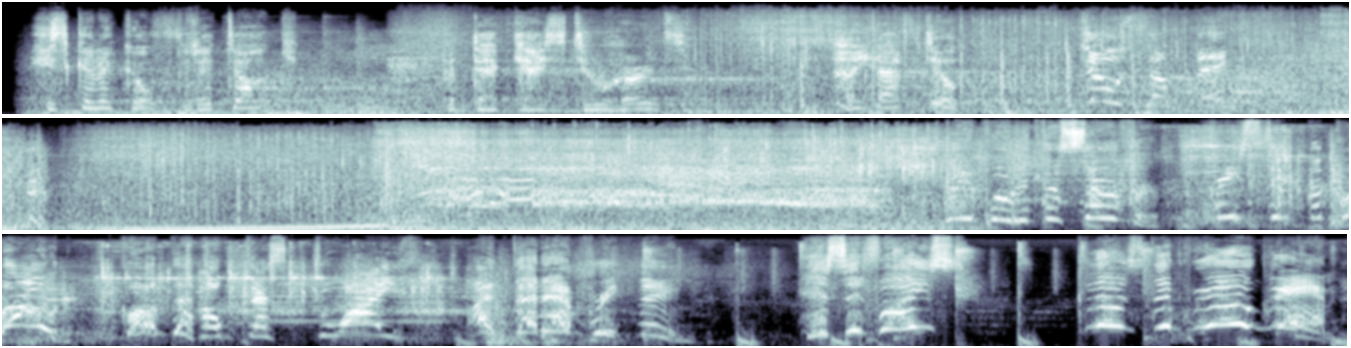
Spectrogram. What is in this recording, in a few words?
Animation; Inglewood, United States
